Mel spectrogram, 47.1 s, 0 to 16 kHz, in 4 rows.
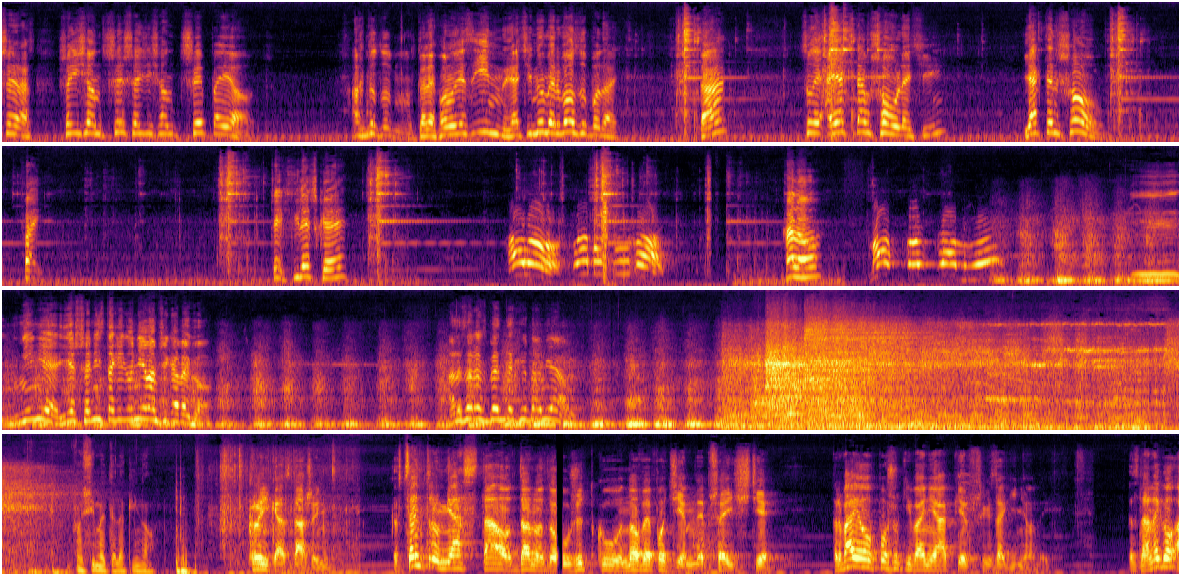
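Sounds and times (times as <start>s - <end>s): train wheels squealing: 0.0s - 18.3s, 19.1s - 36.1s
train rumble: 0.0s - 37.1s.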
